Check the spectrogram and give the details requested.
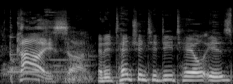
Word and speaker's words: Caesar: 1 Century BC Rome which would be with a hard sea so instead of Caesar he pronounces it AUST kaisa and attention to detail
